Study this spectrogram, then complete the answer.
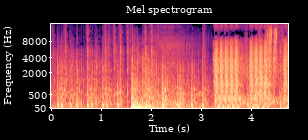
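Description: Rapid bursts of automatic gunfire crackle in the military shooter game Project Reality, including fire from a rocket-armed technical truck. The shots come in dense, sustained volleys of varying loudness, with no talk.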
